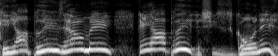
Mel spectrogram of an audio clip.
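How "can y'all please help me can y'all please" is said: acted, very high, hysterical, tearful crying voice. Retelling a young girl who came up in tears asking for help, imitating hysterical crying. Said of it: "She's in hysterics".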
